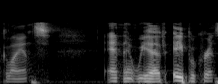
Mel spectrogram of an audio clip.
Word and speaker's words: apocrine: We have eccrine sweat glands, and then we have apocrine. Some people pronounce it apocrine, not incorrect. You can say it either way.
